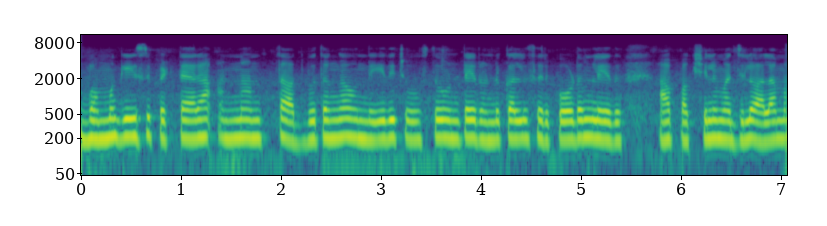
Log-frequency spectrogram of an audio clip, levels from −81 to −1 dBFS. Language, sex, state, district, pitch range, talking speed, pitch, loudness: Telugu, female, Andhra Pradesh, Krishna, 190-205 Hz, 155 wpm, 195 Hz, -13 LUFS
